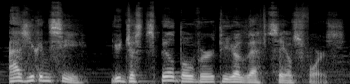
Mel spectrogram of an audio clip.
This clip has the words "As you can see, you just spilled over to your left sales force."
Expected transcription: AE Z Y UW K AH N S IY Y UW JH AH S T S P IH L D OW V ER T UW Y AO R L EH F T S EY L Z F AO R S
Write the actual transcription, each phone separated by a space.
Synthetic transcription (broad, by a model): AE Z Y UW K AH N S IY Y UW JH AH S T S P IH L D OW V ER T UW Y AO R L EH F T S EY L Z F AO R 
